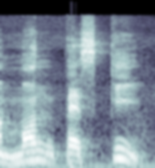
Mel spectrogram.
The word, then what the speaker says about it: Montesquieu: Yuk jawab mantes pulang montesqiue dibacanya montesqieu ya montesqieu A selain itu selain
